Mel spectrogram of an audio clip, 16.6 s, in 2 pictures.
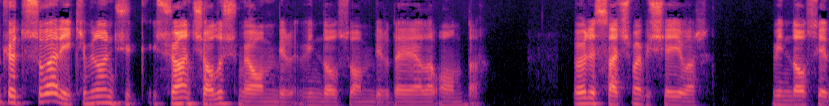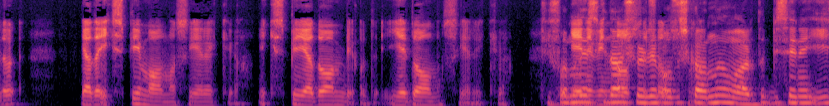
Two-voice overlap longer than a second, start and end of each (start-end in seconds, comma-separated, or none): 14.0-15.3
